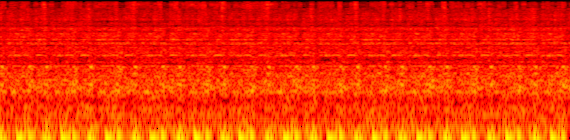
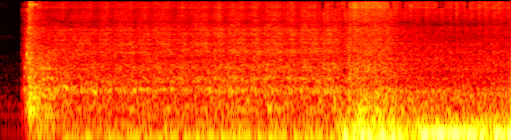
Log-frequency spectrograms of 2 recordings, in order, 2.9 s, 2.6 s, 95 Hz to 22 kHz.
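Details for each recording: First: Toro Workmaster 3-wheeler under restoration, cold first start of the morning at half throttle, several inches of gas in tank; steady chugging cranking, about ninety pulses a minute, never catching; fuel shutoff heard clicking but no fuel reaching engine. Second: Toro Workmaster three-wheeler under restoration, restarted at half throttle two minutes after stopping, previously crank-no-start from fuel supply: fires at once on choke, idle rises slightly then holds steady and even; normal choke start.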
